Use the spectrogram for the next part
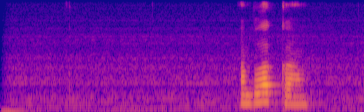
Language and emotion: Russian, neutral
